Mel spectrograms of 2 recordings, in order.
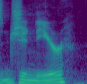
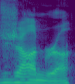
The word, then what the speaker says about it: genre: I think my biggest one in general for like actual words was I would pronounce genre as Janeer, because it was one of those things where I knew what it meant, I knew what it was, but somehow no one had ever said it around me. Like, no one had ever said that word. And you look at it, like, how am I going to fucking know it's pronounced genre?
